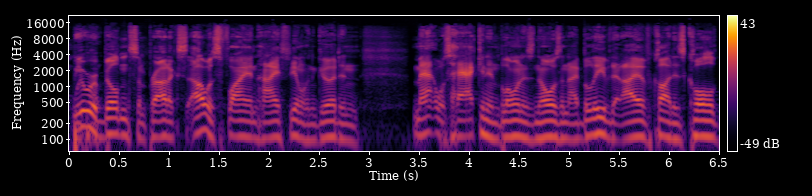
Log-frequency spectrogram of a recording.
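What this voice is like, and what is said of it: Slightly nasal, hoarse voice. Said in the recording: “If I sound a little nasally, a little hoarse ... just in case I sound a little sick”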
